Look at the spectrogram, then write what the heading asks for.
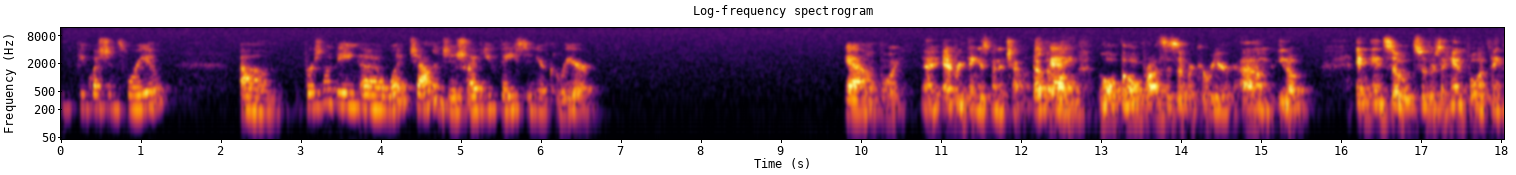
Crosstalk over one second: none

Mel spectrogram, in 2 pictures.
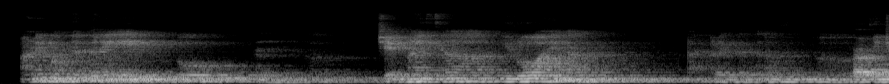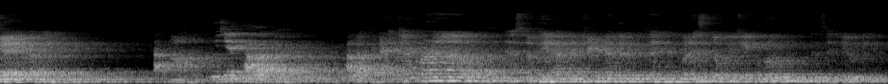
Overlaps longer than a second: none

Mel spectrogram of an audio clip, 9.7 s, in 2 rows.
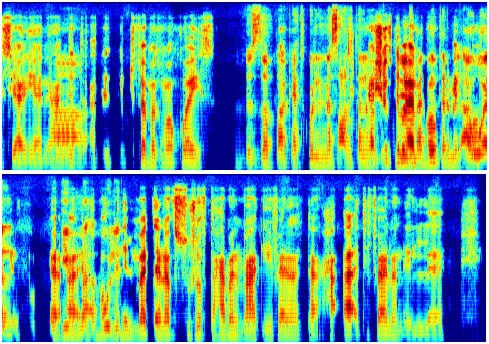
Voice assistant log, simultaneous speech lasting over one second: present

